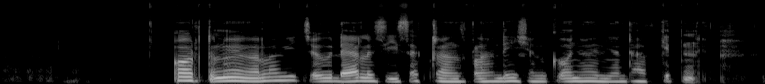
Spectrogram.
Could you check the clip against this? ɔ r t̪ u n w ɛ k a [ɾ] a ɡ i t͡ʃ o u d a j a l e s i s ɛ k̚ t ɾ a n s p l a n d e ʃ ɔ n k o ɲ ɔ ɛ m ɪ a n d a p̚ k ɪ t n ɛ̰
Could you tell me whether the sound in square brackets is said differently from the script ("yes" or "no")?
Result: yes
